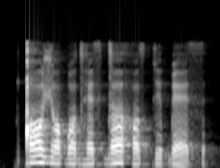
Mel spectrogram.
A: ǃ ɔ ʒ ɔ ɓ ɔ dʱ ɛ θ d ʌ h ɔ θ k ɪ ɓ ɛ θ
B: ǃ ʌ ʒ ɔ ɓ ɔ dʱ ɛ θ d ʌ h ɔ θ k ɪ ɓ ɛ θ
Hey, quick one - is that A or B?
A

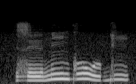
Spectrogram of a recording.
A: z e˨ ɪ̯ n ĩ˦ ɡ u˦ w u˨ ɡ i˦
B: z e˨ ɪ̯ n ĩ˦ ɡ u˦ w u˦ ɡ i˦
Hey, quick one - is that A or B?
A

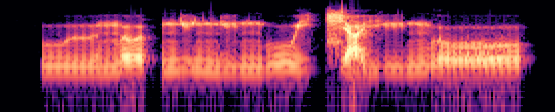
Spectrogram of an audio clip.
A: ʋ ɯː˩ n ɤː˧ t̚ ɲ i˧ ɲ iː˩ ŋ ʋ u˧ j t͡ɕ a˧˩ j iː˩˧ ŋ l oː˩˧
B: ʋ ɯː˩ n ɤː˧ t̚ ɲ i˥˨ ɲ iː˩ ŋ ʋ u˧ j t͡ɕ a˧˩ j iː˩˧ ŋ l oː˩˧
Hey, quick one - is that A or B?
A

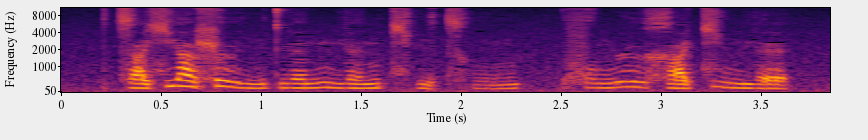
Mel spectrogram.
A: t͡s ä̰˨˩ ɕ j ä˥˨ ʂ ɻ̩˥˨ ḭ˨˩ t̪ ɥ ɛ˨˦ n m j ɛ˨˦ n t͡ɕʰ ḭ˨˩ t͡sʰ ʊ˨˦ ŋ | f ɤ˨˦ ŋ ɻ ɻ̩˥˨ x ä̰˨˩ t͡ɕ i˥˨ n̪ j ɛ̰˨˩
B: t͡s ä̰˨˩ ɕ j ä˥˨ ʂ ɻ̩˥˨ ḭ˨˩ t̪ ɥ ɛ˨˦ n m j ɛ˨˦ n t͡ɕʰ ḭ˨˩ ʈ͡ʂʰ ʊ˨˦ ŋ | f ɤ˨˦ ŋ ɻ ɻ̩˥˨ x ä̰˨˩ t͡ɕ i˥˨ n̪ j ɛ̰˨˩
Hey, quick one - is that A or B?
A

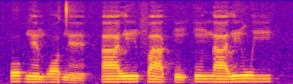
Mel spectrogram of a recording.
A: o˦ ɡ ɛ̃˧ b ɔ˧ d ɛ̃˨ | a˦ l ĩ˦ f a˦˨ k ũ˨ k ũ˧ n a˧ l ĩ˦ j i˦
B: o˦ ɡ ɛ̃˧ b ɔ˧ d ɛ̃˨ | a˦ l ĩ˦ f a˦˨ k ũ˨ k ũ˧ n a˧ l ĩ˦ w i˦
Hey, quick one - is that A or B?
B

